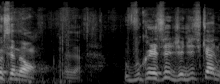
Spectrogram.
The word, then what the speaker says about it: Genghis Khan: Vous connaissez Gengis Khan ou Genghis Khan, comment on prononce? Genghis? Genghis Khan, merci monsieur les historiens.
